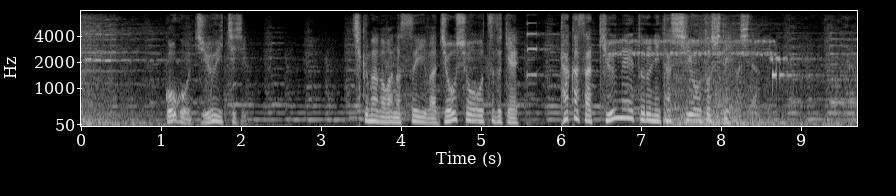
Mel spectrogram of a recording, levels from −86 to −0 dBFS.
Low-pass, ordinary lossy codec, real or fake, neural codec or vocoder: 7.2 kHz; none; fake; vocoder, 44.1 kHz, 128 mel bands, Pupu-Vocoder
